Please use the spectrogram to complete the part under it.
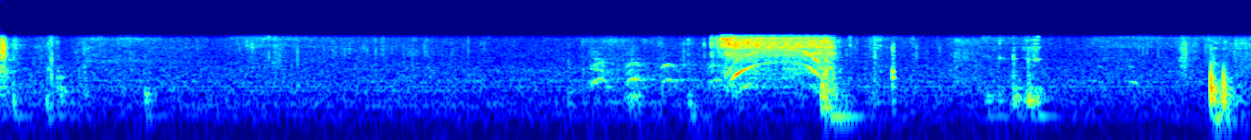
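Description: A power drill drives a screw into a solar panel mount. It gives one short, close whirring burst of about a second that rises and then falls in pitch, against quiet room noise.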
